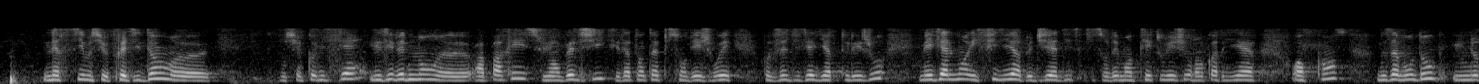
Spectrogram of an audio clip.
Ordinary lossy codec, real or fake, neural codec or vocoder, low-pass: none; fake; codec, 24 kHz, 0.9 kbps, WavTokenizer, medium speech release version 1; 5.4 kHz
